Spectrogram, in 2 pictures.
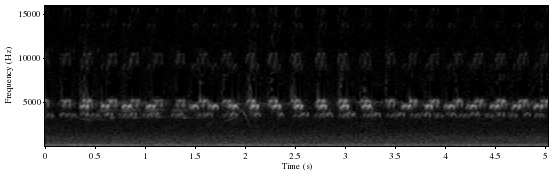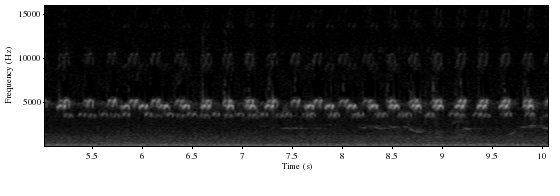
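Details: A chorus of crickets in a flowering summer meadow keeps up a fast, regular run of shrill chirps, with faint thin bird calls in the background toward the end.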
